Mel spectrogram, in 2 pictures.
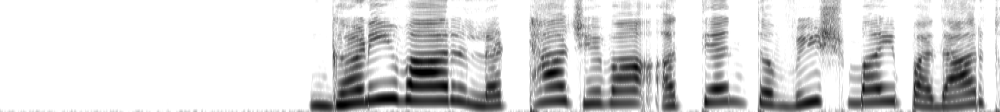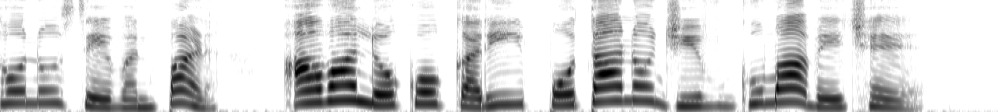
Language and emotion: Gujarati, neutral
